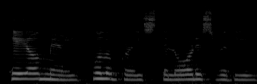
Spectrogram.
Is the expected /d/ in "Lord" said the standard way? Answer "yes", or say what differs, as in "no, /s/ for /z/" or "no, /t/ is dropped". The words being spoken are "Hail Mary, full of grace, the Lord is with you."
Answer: yes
